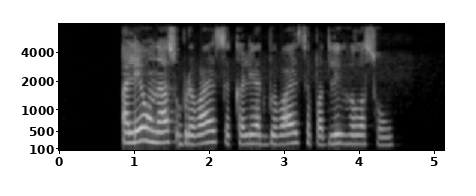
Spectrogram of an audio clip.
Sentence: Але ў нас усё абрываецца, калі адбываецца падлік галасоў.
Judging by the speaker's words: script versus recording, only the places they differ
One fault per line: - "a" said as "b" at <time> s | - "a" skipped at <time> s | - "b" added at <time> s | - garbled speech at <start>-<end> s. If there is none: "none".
- "усё" skipped at 1.5 s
